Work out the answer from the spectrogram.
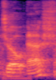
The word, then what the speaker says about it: josh: It's spelled Josh, but it sounds like Joe-esh.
